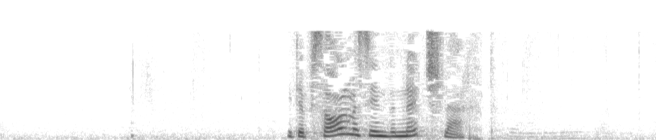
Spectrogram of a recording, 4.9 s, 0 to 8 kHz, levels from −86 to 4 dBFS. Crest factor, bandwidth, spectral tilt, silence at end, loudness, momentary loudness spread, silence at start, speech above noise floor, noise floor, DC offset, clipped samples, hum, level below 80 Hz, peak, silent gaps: 18 dB; 6.6 kHz; -4.5 dB/octave; 1.35 s; -29 LUFS; 16 LU; 2.15 s; 42 dB; -70 dBFS; under 0.1%; under 0.1%; none; -68 dBFS; -14 dBFS; none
